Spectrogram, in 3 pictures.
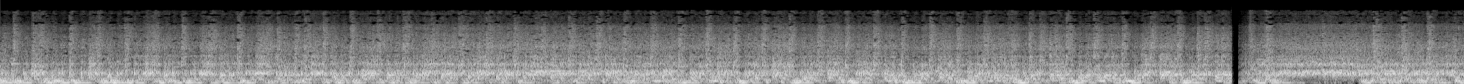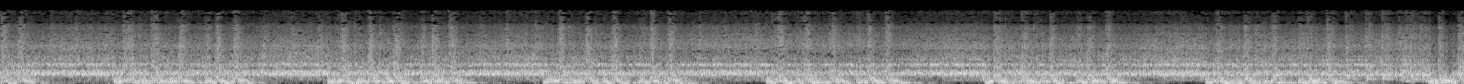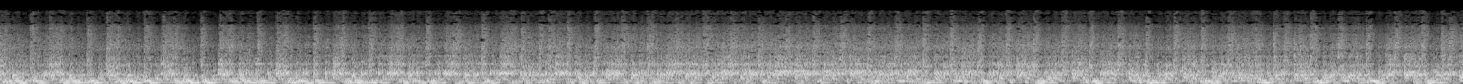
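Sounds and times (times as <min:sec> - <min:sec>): frame drums beating fast: 0:00.0 - 0:43.9
deep bass drum: 0:13.6 - 0:15.1, 0:15.8 - 0:17.2, 0:17.9 - 0:19.3, 0:20.1 - 0:21.6, 0:22.3 - 0:23.8, 0:24.5 - 0:26.0, 0:26.7 - 0:28.2, 0:28.9 - 0:43.9.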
